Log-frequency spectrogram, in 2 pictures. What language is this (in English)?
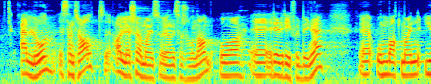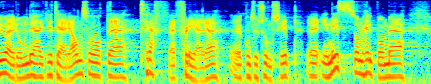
Norwegian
